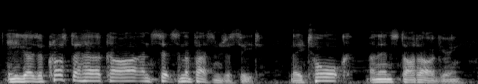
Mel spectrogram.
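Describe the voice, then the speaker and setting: Man as senior English detective for radio play: methodical, authoritative, mid-pitched, slightly dull recording. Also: expressive, lightly acted. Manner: measured, authoritative, deliberate. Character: brisk, methodical senior police inspector reasoning out a case. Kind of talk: naturalistic British radio drama acting.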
